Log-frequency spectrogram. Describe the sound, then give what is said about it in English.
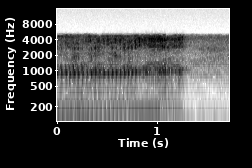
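A loud, rasping snore from someone asleep in bed, with a rough, rapidly pulsing rattle that holds for just over a second before cutting off into near quiet. “must you start snoring as soon as you close your eyes? Snoring? Who's snoring? I'm not snoring. It's that darn kid”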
